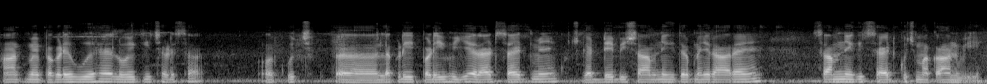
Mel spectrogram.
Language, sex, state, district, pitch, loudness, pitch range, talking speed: Hindi, male, Bihar, Bhagalpur, 115 Hz, -19 LUFS, 110-125 Hz, 220 wpm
